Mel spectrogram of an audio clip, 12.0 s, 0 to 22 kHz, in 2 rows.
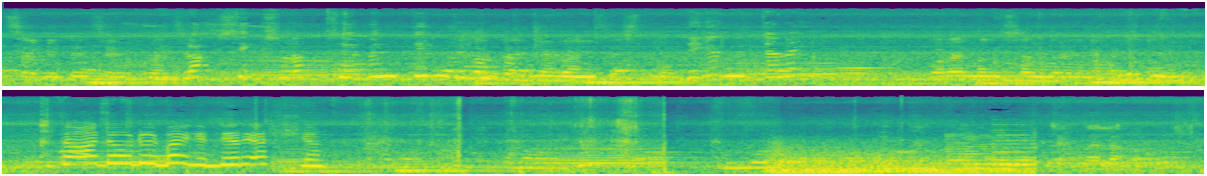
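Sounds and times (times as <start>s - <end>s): people talking indistinctly: 0.0s - 12.0s
background music with bass line: 7.4s - 11.3s.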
